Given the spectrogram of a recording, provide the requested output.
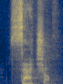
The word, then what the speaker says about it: satchel: حرف "t" في كلمة "satchel". لا أريد حقيقة توكيد حرف "t"، لذا شاهدني وأنا أنطق الكلمة. Satchel. نطقت حرف "t" سريعًا.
